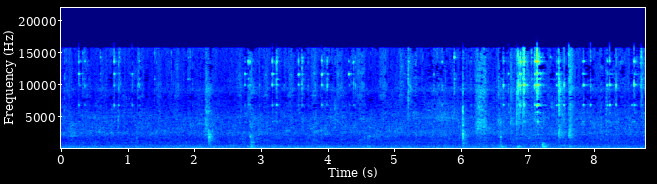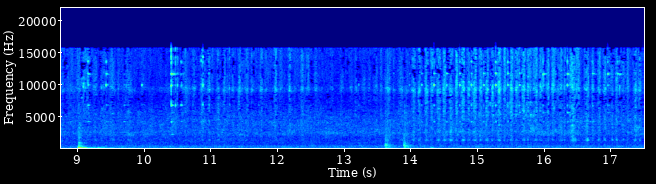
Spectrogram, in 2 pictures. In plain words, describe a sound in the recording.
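A brush dabs and scrapes softly on a painted surface.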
